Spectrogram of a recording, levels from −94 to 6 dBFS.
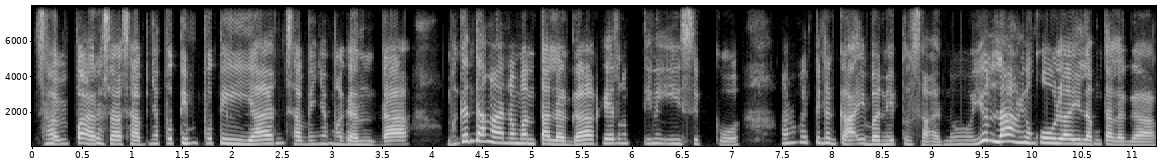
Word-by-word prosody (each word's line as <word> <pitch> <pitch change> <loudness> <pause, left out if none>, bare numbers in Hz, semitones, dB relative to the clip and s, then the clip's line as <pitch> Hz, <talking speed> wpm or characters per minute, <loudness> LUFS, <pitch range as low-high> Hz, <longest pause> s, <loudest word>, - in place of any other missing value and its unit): Sabi 235 -1 0
para 260 -1 +3
sa 225 -2 +3
sabi 210 -2 0
niya, 240 0 -5
"Puting-puti 260 -2 -2
'yan." 240 +4 +3
Sabi 215 -3 -1
niya 230 - -5
maganda. 200 -1 +1 0.4
Maganda 375 - +3
nga 310 -5 +3
naman 260 -2 +1
talaga. 220 0 +2
Kaya 255 -1 -1
lang 255 - -7 0.2
iniisip 235 -2 -3
ko, 180 -3 -6 0.4
ano 260 +3 -5
kaya 310 - -4
pinagkaiba 235 -5 0
nito 215 +1 -5
sa 195 -3 -3
ano 210 +3 -10
'yon 390 - +2
lang, 350 -1 +4
'yong 280 -3 0
kulay 260 -4 +2
lang 220 0 0
talaga, 180 -4 -2
235 Hz, 160 wpm, -17 LUFS, 210-260 Hz, 0.4 s, lang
